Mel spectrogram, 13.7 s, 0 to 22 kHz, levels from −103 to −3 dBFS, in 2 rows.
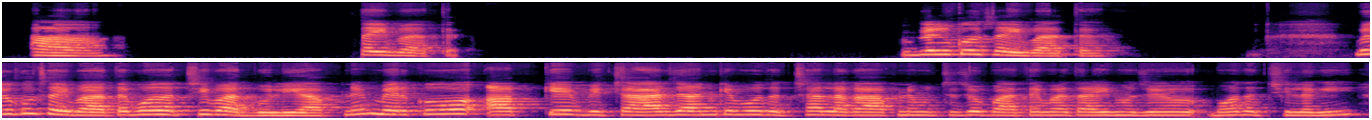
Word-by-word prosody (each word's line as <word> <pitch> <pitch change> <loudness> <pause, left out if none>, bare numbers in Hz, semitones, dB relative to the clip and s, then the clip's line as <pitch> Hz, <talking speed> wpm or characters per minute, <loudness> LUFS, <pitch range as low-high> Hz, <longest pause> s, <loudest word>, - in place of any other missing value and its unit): हाँ। 195 -3 0 1.2
सही 240 -2 +1
बात 185 -3 -6
है। - - -13 2.2
बिल्कुल 275 +4 +1
सही 235 -4 +2
बात 185 -1 -3
है। 180 - -6 1.3
बिल्कुल 310 +4 0
सही 295 -5 +3
बात 220 -3 +3
है, - - +3
बहुत 275 +1 +3
अच्छी 275 +1 -4
बात 245 -4 +4
बोली 205 +1 +1
आपने, 195 +10 -3
मेरे 285 -5 +2
को 295 - -2 0.3
आपके 245 +3 +1
विचार 235 -1 +3
जान 250 0 +2
के 270 - -3
बहुत 265 0 -2
अच्छा 240 +2 -2
लगा 225 -2 +1
आपने 220 +2 -4
मुझसे 225 -1 -8
जो 245 +1 0
बातें 215 +1 -1
बताई 225 0 -1
मुझे 225 0 -3 0.2
बहुत 225 +3 -4
अच्छी 235 -1 -7
लगी। 215 +2 -2
235 Hz, 155 wpm, -22 LUFS, 215-255 Hz, 2.2 s, बात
